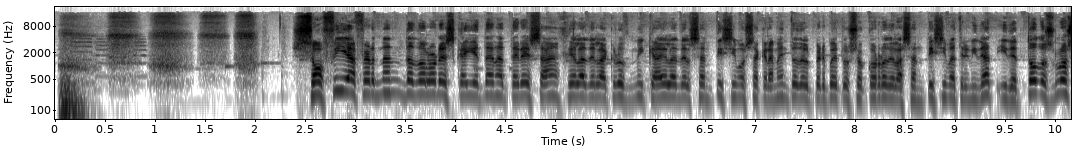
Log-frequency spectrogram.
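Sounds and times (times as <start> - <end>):
deep breaths taken as a breathing exercise: 0.0 - 2.2
speech: 2.6 - 10.1.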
